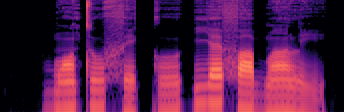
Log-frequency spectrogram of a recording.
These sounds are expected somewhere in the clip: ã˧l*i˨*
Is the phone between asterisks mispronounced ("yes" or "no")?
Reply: no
